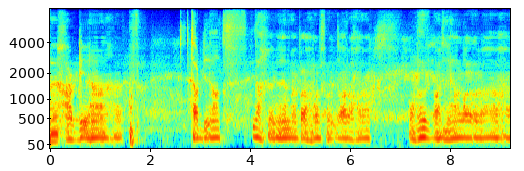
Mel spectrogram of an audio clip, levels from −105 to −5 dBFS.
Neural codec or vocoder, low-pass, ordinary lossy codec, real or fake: codec, 16 kHz, 0.8 kbps, ZipCodec; none; none; fake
